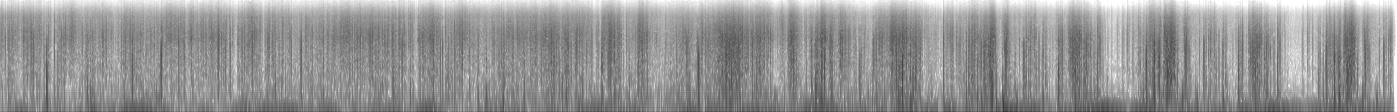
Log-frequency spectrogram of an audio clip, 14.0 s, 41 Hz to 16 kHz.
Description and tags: VINYL NOISES 3
vinyl record noise
quasi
